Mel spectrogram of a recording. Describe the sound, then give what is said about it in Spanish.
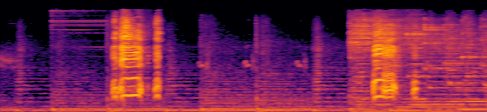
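A hen clucks, with two loud, squawking outbursts separated by softer, scattered clucks, all over a steady low background hum. “Entró en un castillo y vio a un malvado gigante que tenía una gallina que ponía un huevo de oro cada vez que él se lo mandaba.”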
